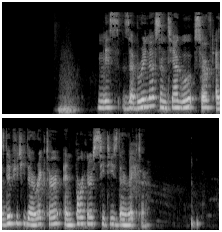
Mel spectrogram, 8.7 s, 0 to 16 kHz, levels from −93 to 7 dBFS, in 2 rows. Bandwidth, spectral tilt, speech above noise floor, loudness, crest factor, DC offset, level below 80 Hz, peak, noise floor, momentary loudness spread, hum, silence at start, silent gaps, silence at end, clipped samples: 11.5 kHz; -5 dB/octave; 49 dB; -22 LUFS; 18 dB; under 0.1%; -58 dBFS; -6 dBFS; -70 dBFS; 19 LU; none; 1.1 s; none; 0.4 s; under 0.1%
